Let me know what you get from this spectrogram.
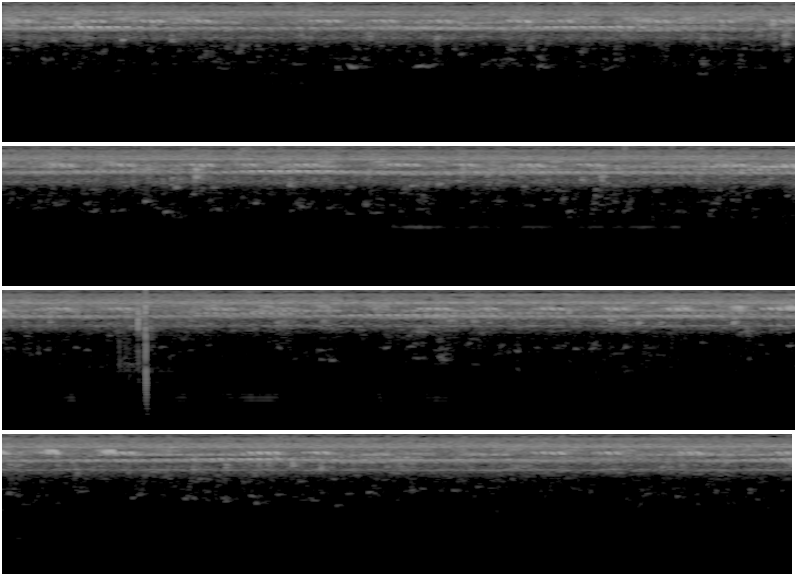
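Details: Crickets calling at night in fields, a dense high shimmering chorus of steady pulsed chirps with a sharp click near the middle and faint low rumbles beneath.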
